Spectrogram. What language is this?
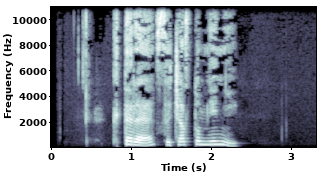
Czech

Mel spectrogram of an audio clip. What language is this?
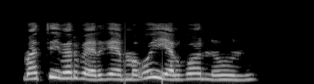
Kalenjin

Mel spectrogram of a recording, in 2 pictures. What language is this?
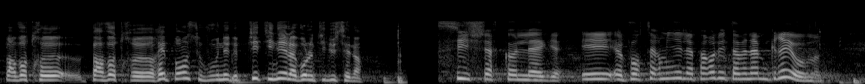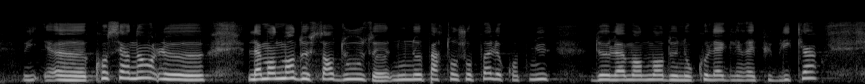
French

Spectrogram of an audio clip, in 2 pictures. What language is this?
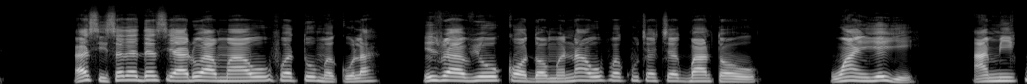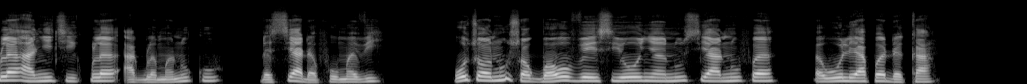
Ewe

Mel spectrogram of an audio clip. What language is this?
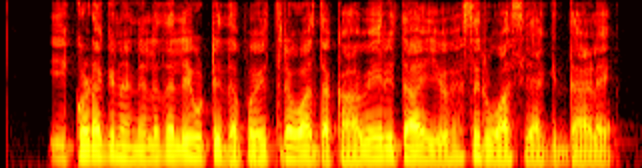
Kannada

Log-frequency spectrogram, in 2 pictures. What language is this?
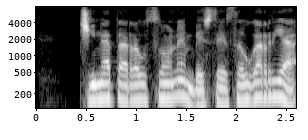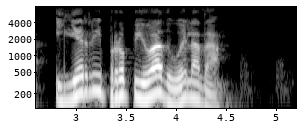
Basque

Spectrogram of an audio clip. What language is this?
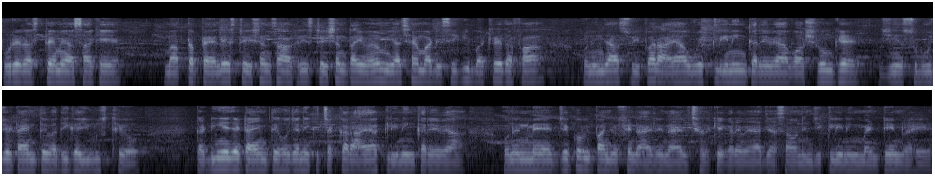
Sindhi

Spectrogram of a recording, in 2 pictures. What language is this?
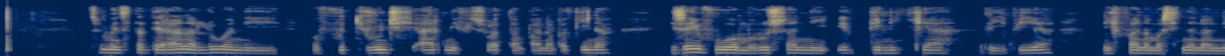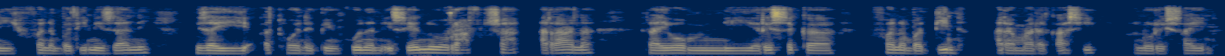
Malagasy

